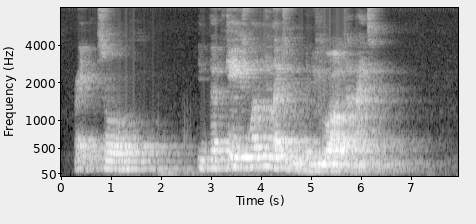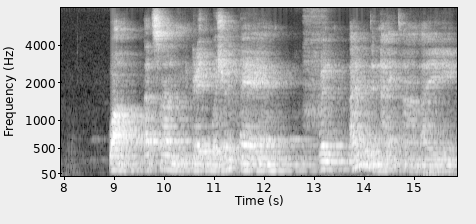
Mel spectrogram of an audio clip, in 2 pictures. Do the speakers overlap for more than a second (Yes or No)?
No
